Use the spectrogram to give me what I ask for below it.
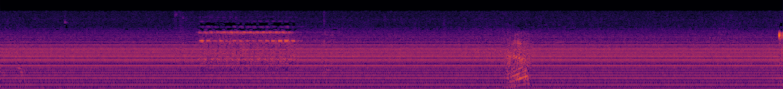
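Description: A telephone ringing during a studio call-in: one short, trilling ring over a steady low electrical hum, faint and without talk.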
